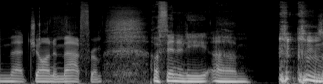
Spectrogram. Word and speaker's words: Affinity: To the folks that don't know, it's Affinity. Yes. Affinity. And not Infinity. Infinity.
